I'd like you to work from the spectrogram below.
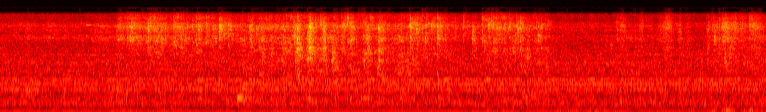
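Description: Potatoes are washed under a running kitchen tap, with a soft, steady stream of water splashing continuously at low volume in a quiet room.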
